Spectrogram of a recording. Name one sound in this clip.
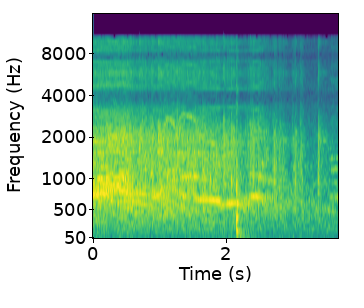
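A dart thuds into a board.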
